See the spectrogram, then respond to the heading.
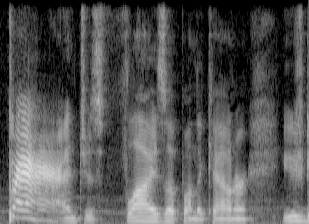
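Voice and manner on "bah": sudden shrill-free yelp, high and loud; loud cat screech. Retold or imitated. Cat startling its owner mid-sip, loud high "Bah!". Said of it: "your cat goes".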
